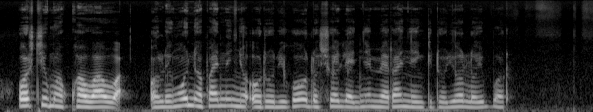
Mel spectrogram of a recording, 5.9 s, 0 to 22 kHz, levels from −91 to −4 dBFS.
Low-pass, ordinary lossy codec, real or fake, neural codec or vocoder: none; none; real; none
